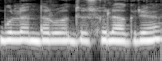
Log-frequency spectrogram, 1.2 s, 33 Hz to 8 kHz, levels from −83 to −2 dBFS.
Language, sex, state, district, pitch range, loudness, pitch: Marwari, female, Rajasthan, Nagaur, 210-215 Hz, -13 LUFS, 210 Hz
